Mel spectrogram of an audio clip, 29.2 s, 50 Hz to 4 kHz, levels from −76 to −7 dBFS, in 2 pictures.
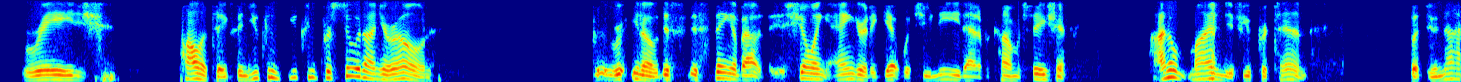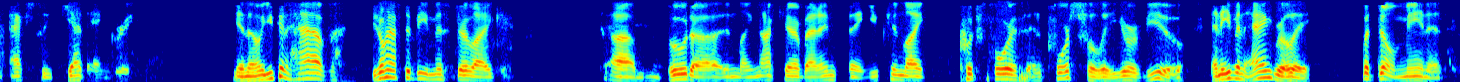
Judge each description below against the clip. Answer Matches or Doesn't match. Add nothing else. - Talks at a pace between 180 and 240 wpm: Doesn't match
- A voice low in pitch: Matches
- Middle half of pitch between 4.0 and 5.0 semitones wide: Doesn't match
